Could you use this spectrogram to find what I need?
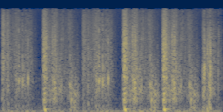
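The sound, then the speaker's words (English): Video game skeletons shooting arrows from their bows: a quick, steady series of about five sharp, snapping twangs, evenly spaced under a constant low hum, with no talking. “I hear arrows. Yeah, there's skeletons shooting at us.”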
